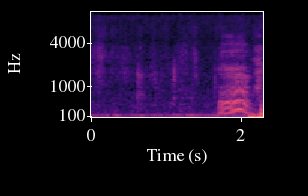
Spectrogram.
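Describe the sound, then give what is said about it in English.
A dog barks on command with a short, whiny, high-pitched cry, then a few low, gruff bursts at the end, after a quiet stretch of soft rhythmic sound. “Bow wow. Yeah. Bow wow. Is that what your dog says?”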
